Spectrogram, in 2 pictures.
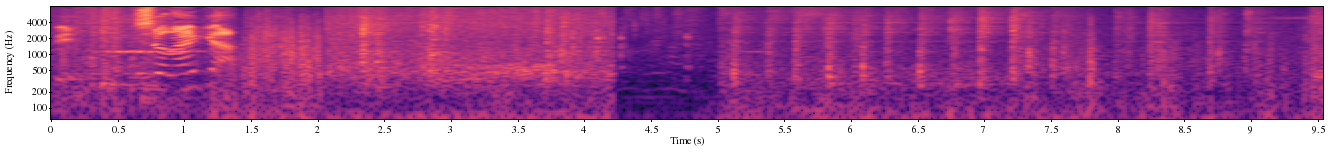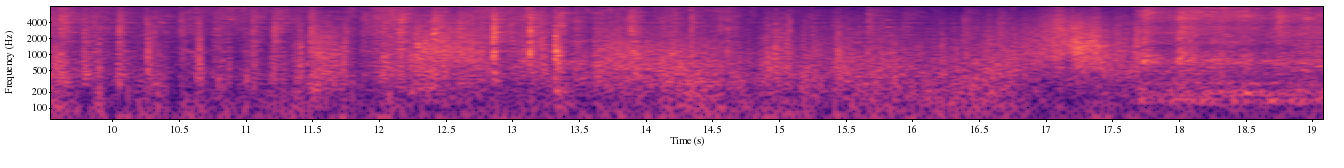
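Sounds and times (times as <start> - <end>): train rushing noise: 0.0 - 19.0
train wheels clacking over rail joints: 1.5 - 16.8, 17.7 - 19.0.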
